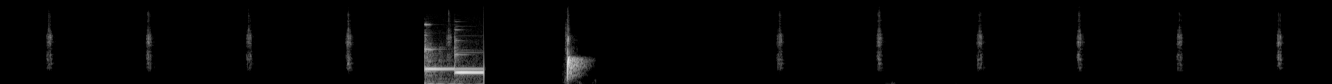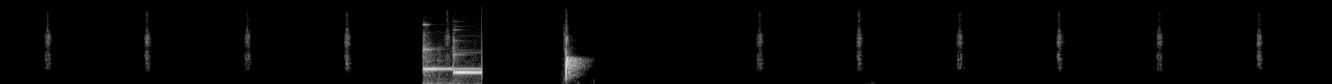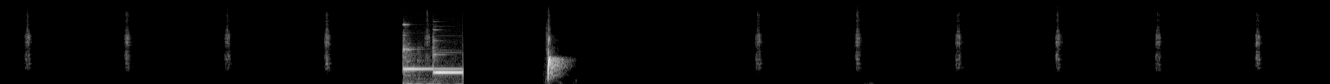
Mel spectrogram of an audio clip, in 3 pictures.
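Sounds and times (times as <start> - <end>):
countdown clock ticking: 4.3 - 4.9, 17.6 - 18.2, 30.7 - 31.3.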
